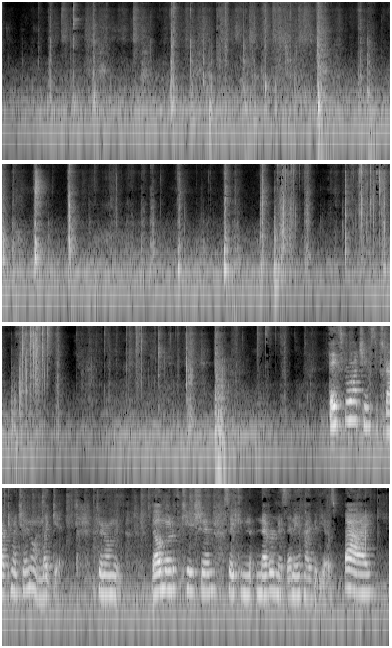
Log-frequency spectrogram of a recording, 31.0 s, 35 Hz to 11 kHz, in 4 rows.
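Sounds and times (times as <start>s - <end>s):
slime popping and squelching: 12.1s - 17.4s
slime crackling: 12.2s - 19.4s.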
